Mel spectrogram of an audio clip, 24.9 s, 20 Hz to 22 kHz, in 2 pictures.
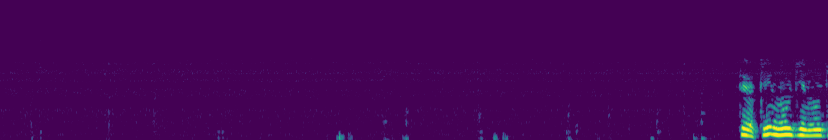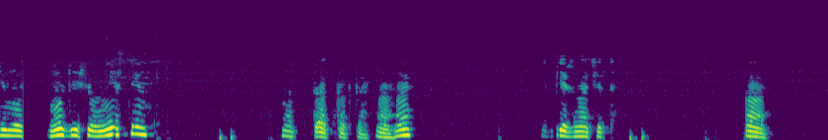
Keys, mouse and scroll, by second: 1.5 middle click, 3.2 click, 5.0 r, 5.9 scroll up 1, 6.0 middle click, 7.3 r, 9.0-9.8 scroll down 1, 9.8 middle click, 14.7 click, 15.7 g, 16.8 middle click, 21.7 g, 23.6 a.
